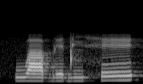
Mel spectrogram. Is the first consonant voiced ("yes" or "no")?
yes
